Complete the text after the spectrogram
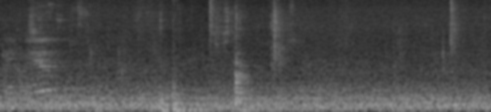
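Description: Young men murmur and talk quietly in a large echoing room.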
